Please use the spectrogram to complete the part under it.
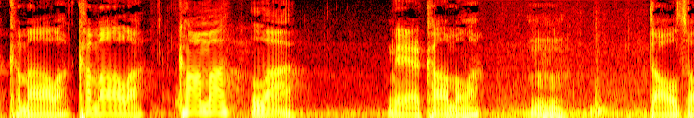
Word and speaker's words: Kamala: It wasn't Kamala. Until, it wasn't until those little kids came out and showed us all how to pronounce her name. Kamala.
